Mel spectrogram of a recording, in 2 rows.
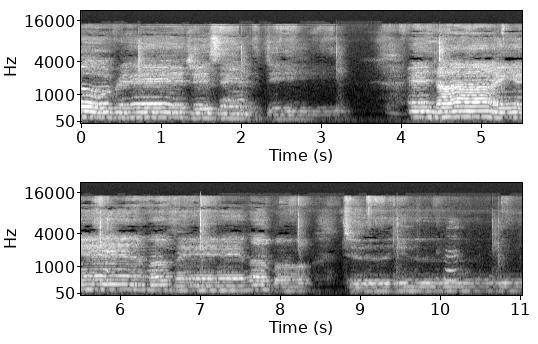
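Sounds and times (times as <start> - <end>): man singing a slow worship song: 0.0 - 11.0
man breathing: 3.5 - 4.1, 8.4 - 8.8.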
